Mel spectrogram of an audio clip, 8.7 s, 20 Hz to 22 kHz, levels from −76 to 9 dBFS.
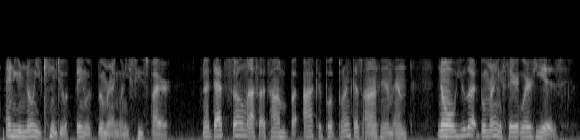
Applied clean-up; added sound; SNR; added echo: none; none; none; none.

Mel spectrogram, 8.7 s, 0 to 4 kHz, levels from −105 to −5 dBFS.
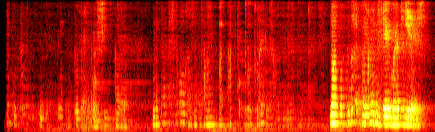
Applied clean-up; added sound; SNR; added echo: neural mask model DeepFilterNet 3.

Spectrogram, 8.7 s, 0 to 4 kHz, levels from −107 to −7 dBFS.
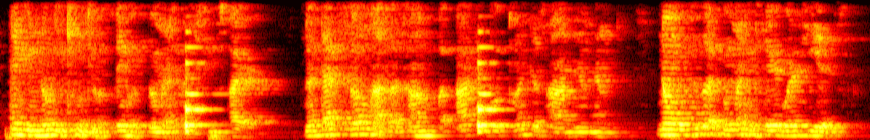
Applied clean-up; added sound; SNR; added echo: classical method WPE with log-MMSE.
